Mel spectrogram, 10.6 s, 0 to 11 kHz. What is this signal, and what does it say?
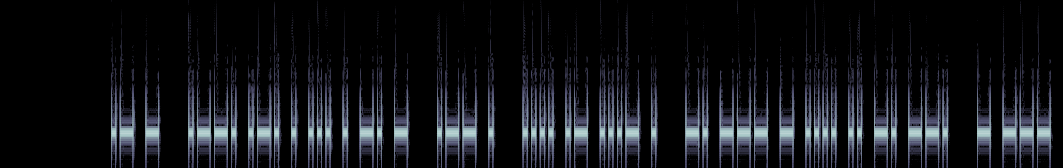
Morse code, heard as a keyed tone, about 28 wpm, 700 Hz. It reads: AT PRESENT WE HAVE NOTHING TO
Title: Sentences from Top 800 Words 28wpm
